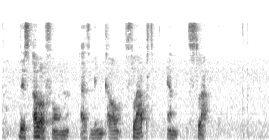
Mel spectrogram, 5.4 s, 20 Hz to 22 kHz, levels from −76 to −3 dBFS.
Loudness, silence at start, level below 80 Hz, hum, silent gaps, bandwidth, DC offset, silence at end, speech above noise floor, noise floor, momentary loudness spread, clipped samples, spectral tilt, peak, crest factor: -24 LUFS; 0.35 s; -54 dBFS; none; none; 12 kHz; under 0.1%; 1.2 s; 32 dB; -56 dBFS; 15 LU; under 0.1%; -5 dB/octave; -4 dBFS; 20 dB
